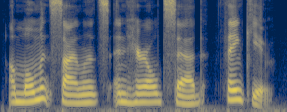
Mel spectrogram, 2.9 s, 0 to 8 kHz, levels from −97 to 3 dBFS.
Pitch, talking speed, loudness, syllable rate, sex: 185 Hz, 165 wpm, -17 LUFS, 5.0 syllables/s, female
